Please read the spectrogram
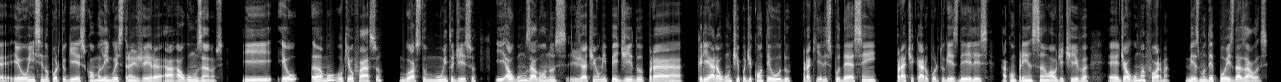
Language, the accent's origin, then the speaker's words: Portuguese; Northeast Region, Brazil; born there; moved away; eu consigo disfarçar muito bem o meu sotaque original, né? Eu nasci no Nordeste do país e depois mudei para o Sul, onde eu moro agora, e perdi bastante o sotaque.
